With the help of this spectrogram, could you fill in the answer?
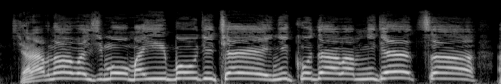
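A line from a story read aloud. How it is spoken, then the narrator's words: Old woman yelling. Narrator (Russian): орала бабка в гробу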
